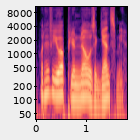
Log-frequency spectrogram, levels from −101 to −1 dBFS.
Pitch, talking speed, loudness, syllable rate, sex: 115 Hz, 260 wpm, -17 LUFS, 5.6 syllables/s, male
